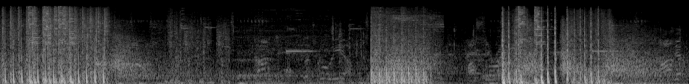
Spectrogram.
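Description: Automatic and single weapons fire in the video game Apex Legends comes in dense rapid bursts with pauses between volleys. Players talk over the shooting.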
